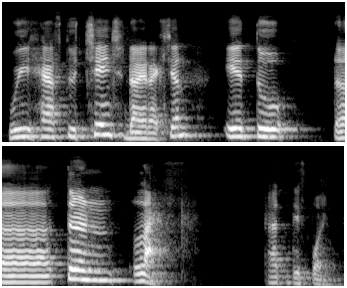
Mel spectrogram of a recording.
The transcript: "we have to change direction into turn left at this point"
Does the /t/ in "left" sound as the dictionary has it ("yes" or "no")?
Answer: yes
